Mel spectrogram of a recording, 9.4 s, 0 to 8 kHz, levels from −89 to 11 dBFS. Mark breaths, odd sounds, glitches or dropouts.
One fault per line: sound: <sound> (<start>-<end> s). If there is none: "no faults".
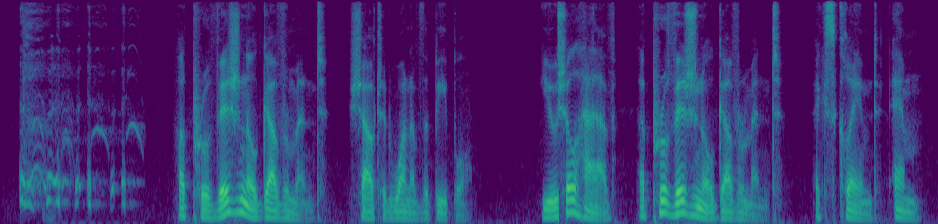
sound: cough (0.2-1.5 s)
